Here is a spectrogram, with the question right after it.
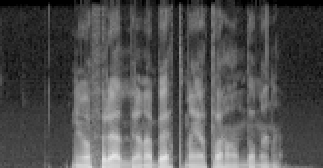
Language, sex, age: Swedish, male, 28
